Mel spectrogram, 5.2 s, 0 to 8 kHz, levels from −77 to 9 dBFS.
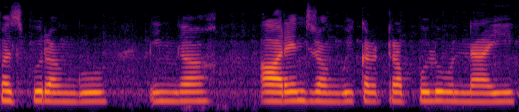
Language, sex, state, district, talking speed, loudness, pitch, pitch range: Telugu, female, Telangana, Hyderabad, 90 wpm, -19 LUFS, 200 Hz, 195-205 Hz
